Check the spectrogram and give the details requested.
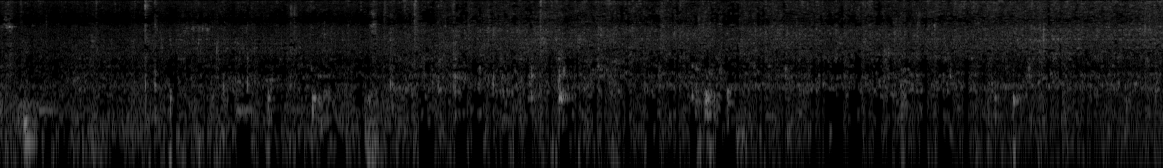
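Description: Faint, steady sizzle of onions frying in oil in a pan, with a few soft clicks of a wooden spoon as a ground onion, ginger and garlic paste is added.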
